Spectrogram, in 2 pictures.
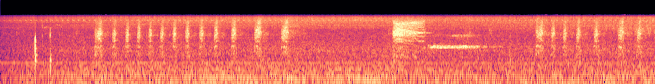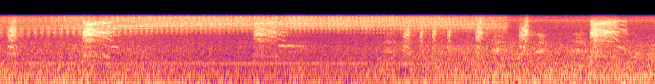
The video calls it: Squirrel sounds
